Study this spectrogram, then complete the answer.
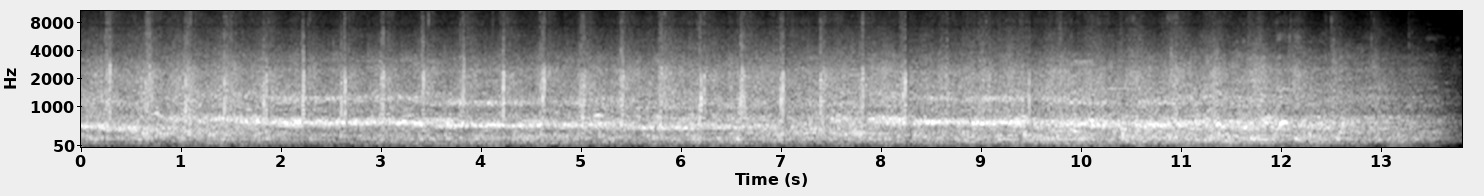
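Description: A large stadium crowd sings loudly in unison.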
